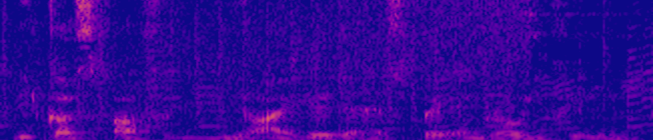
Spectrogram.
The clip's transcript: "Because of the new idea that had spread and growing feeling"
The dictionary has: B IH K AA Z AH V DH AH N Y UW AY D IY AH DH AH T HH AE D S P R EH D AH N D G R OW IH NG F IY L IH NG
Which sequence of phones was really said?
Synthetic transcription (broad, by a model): B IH K AA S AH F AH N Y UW AY D IY AH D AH T HH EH S P L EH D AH N G R OW IH NG F IY L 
